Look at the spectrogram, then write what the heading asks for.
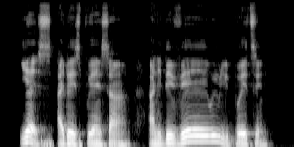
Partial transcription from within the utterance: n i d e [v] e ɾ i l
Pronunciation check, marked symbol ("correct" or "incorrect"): correct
